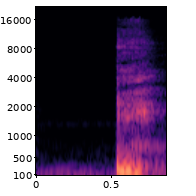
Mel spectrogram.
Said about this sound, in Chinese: 掩饰性的咳嗽了一下。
